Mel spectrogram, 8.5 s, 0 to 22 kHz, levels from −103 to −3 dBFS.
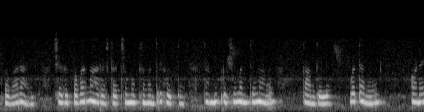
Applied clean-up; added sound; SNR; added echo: none; none; none; none.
